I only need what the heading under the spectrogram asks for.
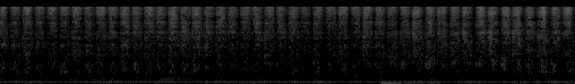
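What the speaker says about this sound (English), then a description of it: "So I'm just going to come down this way now" A hand file rubs steadily across a fingernail during a steampunk-style nail design, a soft, rhythmic scratchy rasp in quick repeated strokes up close, with no talking.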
